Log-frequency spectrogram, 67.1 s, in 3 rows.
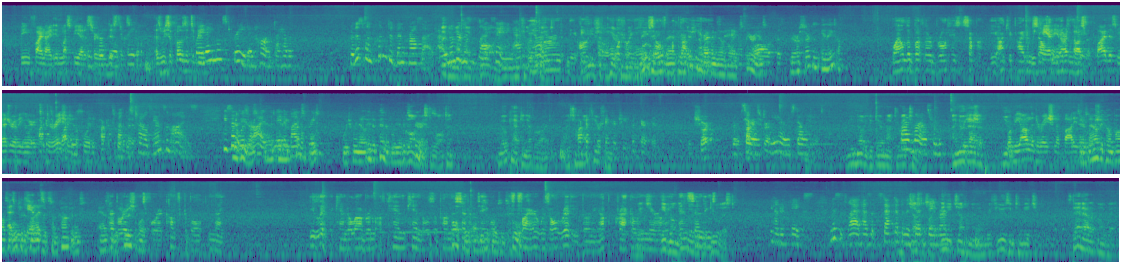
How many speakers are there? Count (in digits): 7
